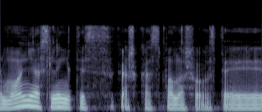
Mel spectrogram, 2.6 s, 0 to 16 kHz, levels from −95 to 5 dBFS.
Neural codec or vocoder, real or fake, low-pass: codec, 16 kHz, 16 kbps, FreqCodec, larger model; fake; 7.2 kHz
